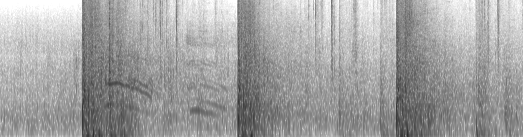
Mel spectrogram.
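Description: A gun fires several loud shots that echo away.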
